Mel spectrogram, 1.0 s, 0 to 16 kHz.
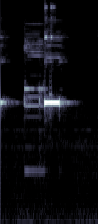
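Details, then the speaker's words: Short high electronic beep from a home ventilator alarm after it is taken off a boy with a tracheostomy after his breathing treatment, signalling disconnection or fault. "So what we do at this point is take his ventilator off, and it will beep, because I think it gives a 15-second time until it beeps after you, lets you know that either he's disconnected or something's wrong with it."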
